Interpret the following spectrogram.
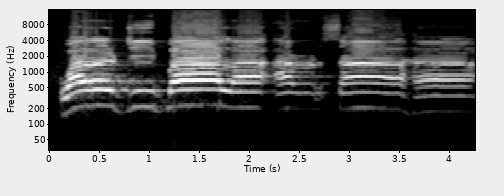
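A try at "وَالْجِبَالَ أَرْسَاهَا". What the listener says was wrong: Rohnya kurang tebal. Wal jibala arsaha.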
